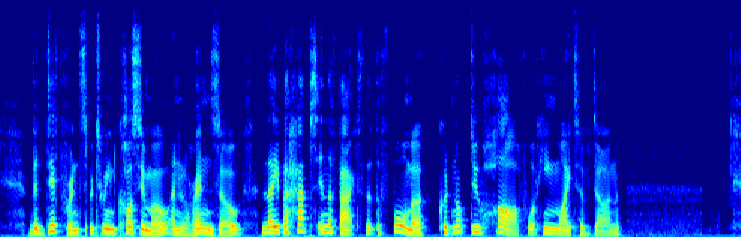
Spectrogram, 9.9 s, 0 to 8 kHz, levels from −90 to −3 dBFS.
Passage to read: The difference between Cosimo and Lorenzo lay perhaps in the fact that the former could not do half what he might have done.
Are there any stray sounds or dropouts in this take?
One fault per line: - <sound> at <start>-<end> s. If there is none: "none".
none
